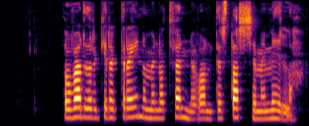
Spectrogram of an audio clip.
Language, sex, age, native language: Icelandic, female, 30-39, Icelandic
